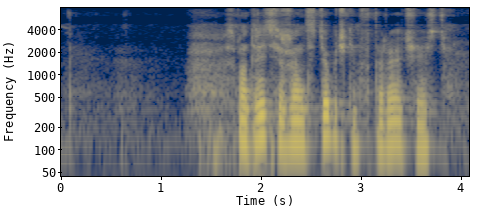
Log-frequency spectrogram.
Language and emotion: Russian, neutral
